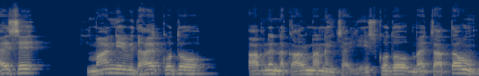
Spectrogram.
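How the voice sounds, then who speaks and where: This man talks with a fairly high pitch and lively intonation. Audible echo from the room surrounds his voice. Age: 70s. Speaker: home guard association leader. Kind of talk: video appeal. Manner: formal.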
